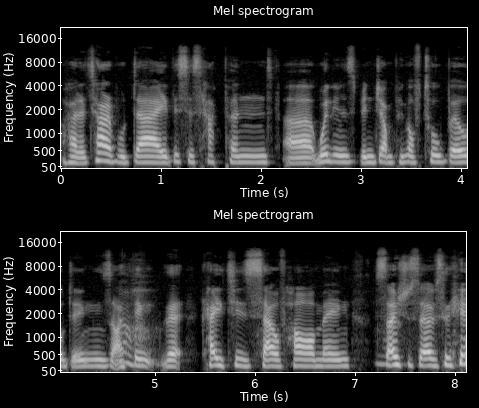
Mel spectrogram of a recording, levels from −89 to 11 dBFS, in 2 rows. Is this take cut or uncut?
cut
